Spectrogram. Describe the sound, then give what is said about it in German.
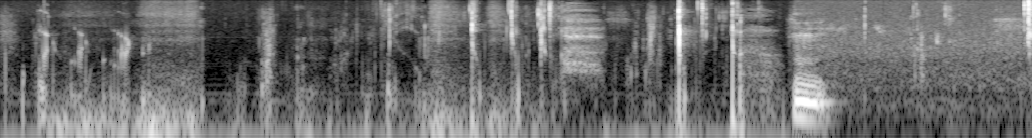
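A person chews and bites into pomegranate with soft, crisp crunches and clicks in an irregular series. The sounds are mostly faint, with one louder burst toward the end. “Oh ja, die Granate kenne ich ja schon, aber Granatapfel, aber die ist, glaube ich, auch richtig gut. Ja, probieren wir mal.”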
